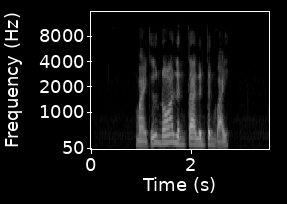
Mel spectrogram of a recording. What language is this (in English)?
Vietnamese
